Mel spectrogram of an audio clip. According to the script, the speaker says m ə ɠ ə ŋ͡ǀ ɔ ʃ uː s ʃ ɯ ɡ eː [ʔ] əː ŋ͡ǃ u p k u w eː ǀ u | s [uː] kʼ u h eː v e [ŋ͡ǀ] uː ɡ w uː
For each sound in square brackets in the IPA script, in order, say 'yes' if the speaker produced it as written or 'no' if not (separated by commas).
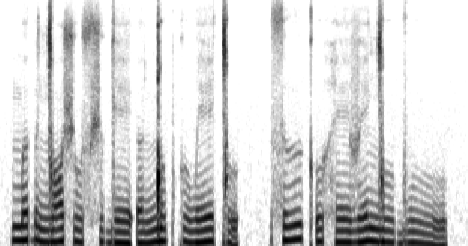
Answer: yes, no, yes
